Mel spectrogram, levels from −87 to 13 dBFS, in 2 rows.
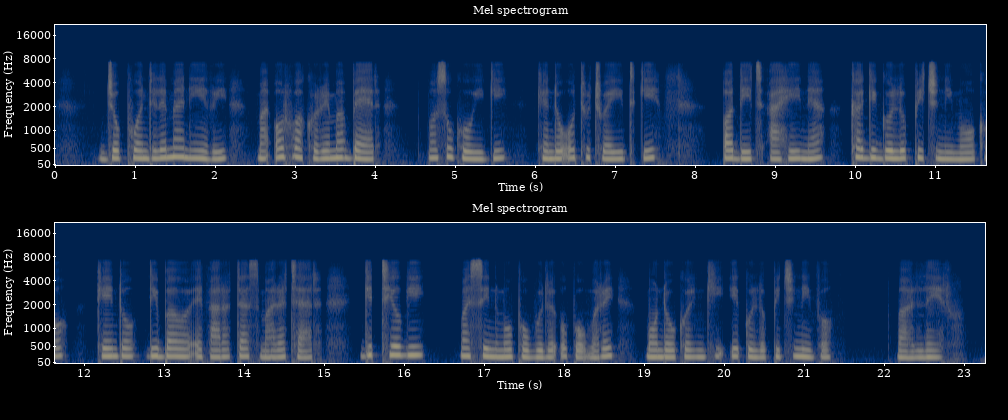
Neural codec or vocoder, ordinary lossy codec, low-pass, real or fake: codec, 16 kHz, 0.2 kbps, FocalCodec; none; 7.2 kHz; fake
